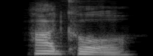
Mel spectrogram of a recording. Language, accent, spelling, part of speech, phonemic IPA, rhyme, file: English, Australia, hardcore, adjective / noun / adverb, /hɑː(ɹ)dˈkɔː(ɹ)/, -ɔː(ɹ), En-au-hardcore.ogg
- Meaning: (adjective) 1. Having an extreme dedication to a certain activity 2. So hard as to require extreme dedication to complete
